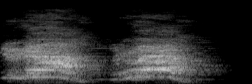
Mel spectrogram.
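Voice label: Attack Taunt Soldier Male, Battle; Dialog; Barks; Sinecure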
